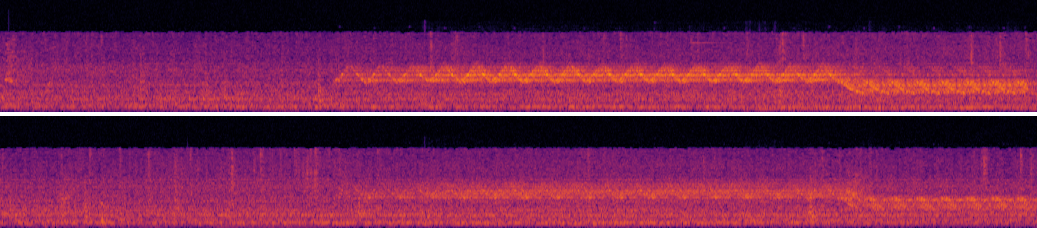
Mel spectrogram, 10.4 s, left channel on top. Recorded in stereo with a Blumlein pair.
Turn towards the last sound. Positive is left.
turn(degrees=25)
